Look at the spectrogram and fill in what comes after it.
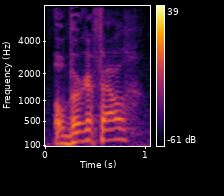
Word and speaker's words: Obergefell: Obergefell? – Yes, that's how you pronounce it.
